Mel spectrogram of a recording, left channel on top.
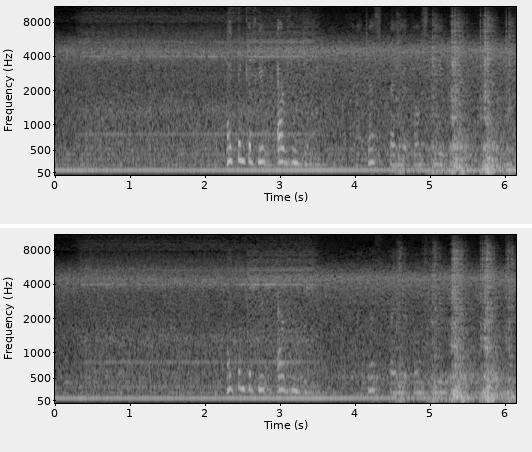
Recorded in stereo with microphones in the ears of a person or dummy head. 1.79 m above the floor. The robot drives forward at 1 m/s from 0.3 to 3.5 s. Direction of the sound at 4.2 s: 5° right (ahead or behind).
